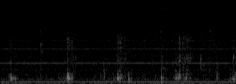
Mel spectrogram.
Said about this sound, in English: Oh, what are you, munching on? Pizza. Oh. Oh, so good.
